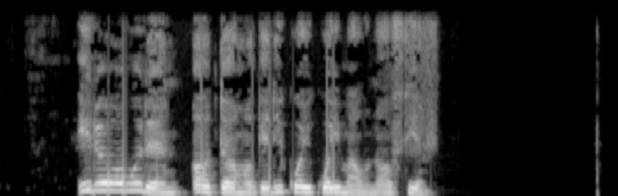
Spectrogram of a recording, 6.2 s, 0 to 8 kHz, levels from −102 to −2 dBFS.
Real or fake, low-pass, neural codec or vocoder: real; 7.2 kHz; none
